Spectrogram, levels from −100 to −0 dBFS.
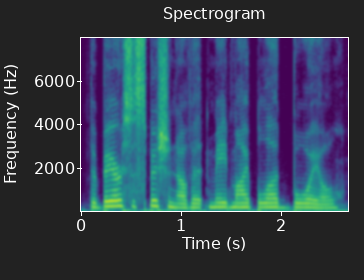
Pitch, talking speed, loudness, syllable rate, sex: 195 Hz, 200 wpm, -18 LUFS, 4.5 syllables/s, female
